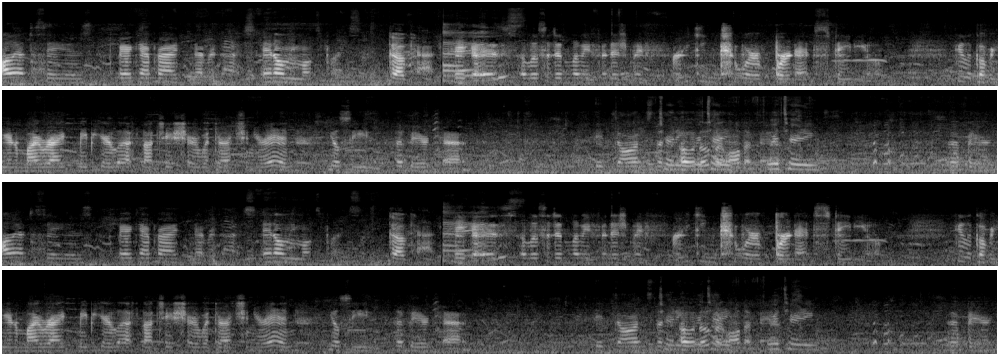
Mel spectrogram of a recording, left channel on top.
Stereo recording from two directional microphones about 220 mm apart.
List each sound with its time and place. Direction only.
0.0 s a man's voice: 5° left (ahead or behind); by 14.6 s 10° right (ahead or behind)
16.1 s a man's voice: 5° right (ahead or behind)
17.6 s speech: 25° left (ahead or behind)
